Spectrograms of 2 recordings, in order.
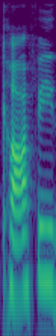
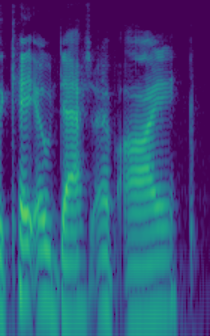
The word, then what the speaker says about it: Ko-fi: We have a, is it pronounced coffee? The K-O-F-I? – Thank you. – Yeah, we have a Ko-fi.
